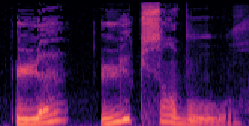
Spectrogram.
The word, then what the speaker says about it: Luxembourg: Le Luxembourg, okay, final G not pronounced, and then when you combine this M here, you get the sound en. You don't pronounce the M at all, it's this nasal en, okay?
